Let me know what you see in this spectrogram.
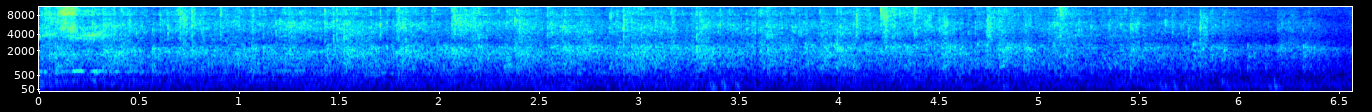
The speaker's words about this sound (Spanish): Vamos, de otro fuerte aplauso. Vamos, iglesia.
